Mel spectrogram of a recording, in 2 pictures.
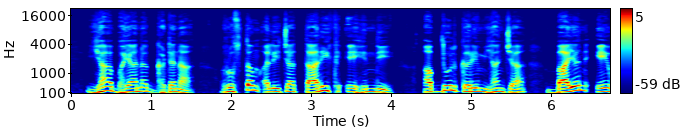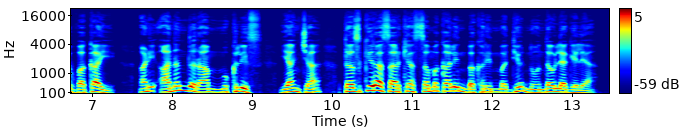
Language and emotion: Marathi, neutral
